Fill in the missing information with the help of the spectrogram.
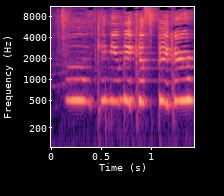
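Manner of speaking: high-pitched shrunken-person plea; tiny voice. Acted. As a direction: ask as someone mouse-sized, very high. Tiny speaker asks for help.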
